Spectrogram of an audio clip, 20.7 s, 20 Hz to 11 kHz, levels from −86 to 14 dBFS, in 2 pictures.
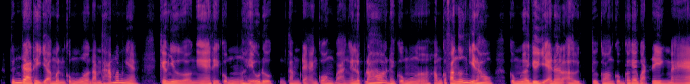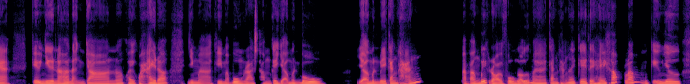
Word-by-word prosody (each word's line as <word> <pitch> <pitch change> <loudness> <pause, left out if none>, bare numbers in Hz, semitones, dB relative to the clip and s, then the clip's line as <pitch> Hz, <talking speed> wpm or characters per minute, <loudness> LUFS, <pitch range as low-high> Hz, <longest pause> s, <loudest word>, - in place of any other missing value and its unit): Tính 230 +3 +3
ra 205 -4 +8
thì 160 -5 +2
vợ 125 - +1
mình 140 -5 -1
cũng, 190 - -3
ờ, 180 -3 -1
đằm 125 -2 -2
thắm 170 - -2
lắm 255 -1 +2
nha, 185 - 0 0.3
kiểu 150 +3 +3
như, 180 -3 +2
ờ, 125 -3 -2
nghe 145 +6 0
thì 130 -7 -3
cũng 165 +10 -4
hiểu 150 +3 0
được 115 -10 -1 0.2
tâm 150 -1 -5
trạng 120 -2 -6
của 130 +1 -5
ông 155 +2 -4
bà 115 -2 -6
ngay 115 +4 -3
lúc 165 +3 -1
đó 215 +10 +2
thì 140 - 0
cũng 180 +11 -3 0.2
hổng 175 - -3
có 200 - -3
phản 175 0 +3
ứng 240 +6 +3
gì 180 -7 +5
đâu, 185 -1 +2 0.2
cũng 175 - -1
vui 170 -3 +4
vẻ 145 - +3
nói 200 +3 +1
là - - -3
"Ừ, 115 0 -2 0.2
tụi 115 - -3
con 140 +1 -3
cũng 140 - -6
có 180 - -2
kế 195 - +2
hoạch 190 - -3
riêng 150 0 0
mà." 115 0 +1 0.3
Kiểu 125 +4 +3
như 165 -2 +4
nói 150 +7 +2
đặng 120 - -4
cho 140 +1 +1
nó 165 +4 -2
khuây 160 -3 -1
khỏa 145 -1 -3
vậy 200 -3 +5
đó, 190 +4 +3 0.3
nhưng 145 -1 -2
mà 105 -5 -4
khi 130 +1 -2
mà 120 - -3
buông 140 +4 +2
ra 135 -1 -1
xong 135 0 -6
cái 160 +2 +1
vợ 125 - -1
mình 125 -3 -2
buồn, 125 +1 +4 0.5
vợ 105 +4 +3
mình 135 -4 0
bị 120 +3 +3
căng 175 +4 0
thẳng. 175 - 0 0.6
Mà 125 - -2
bạn 130 +5 0
biết 215 +7 +4
rồi, 125 - +2
phụ 120 +2 +1
nữ 145 +9 +2
mà, 170 -3 +1
căng 185 0 -2
thẳng 165 0 -5
này 210 -1 +1
kia 195 0 +1
thì 145 -6 0
hay 175 +5 +1
khóc 240 - -1
lắm, 285 +5 +1
kiểu 165 - -1
như 190 -2 +3
150 Hz, 265 wpm, -23 LUFS, 130-185 Hz, 0.6 s, ra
